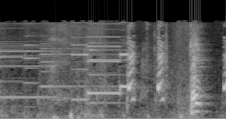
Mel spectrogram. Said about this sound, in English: Dog, don't do barking all the time.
